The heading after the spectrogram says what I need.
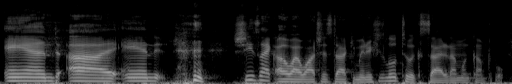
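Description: A man's voice: a little high, fairly quick, fairly bright tone, clean tone. A man co-hosting a podcast, telling a story in casual chat, teasing and swearing freely. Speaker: podcast co-host.

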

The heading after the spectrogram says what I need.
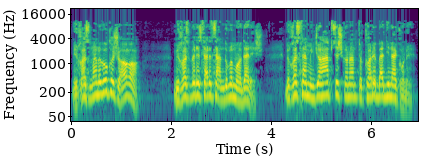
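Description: A man's voice: on the high side, animated, husky, pitched above the performer's own voice. A man voicing a frightened male servant who pleads urgently. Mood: pleading.

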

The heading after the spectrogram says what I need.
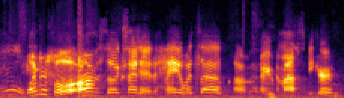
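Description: A young woman calling in, heard through a phone on speaker, chatty and excitable. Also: on the high side, normal speed, creaky, dull audio, a little hiss or hum. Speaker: phone-in caller.

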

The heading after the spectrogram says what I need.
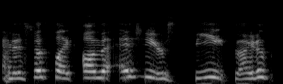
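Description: High-pitched woman on a podcast, gushy and excited, lots of likes. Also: moderate pace. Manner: excitable, gushing, full of "like". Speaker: podcast host. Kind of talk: casual podcast chat.

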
